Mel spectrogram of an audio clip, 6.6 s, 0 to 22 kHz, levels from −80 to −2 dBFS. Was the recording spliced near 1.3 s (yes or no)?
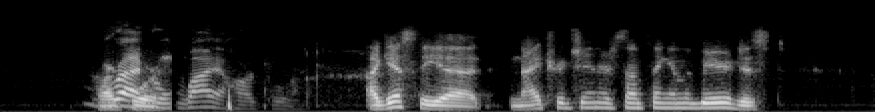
yes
